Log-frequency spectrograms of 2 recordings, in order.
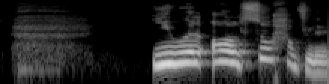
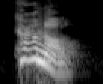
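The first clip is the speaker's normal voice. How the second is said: canol with "can" punched high and loud; stress on first syllable; 7 semitones higher, 8 dB louder than usual. Shown as a demonstration. Teacher giving a two-syllable example, canol stressed on "can". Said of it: "the emphasis is on the first syllable".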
